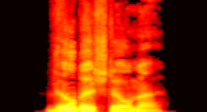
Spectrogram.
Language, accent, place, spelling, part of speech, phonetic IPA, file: German, Germany, Berlin, Wirbelstürme, noun, [ˈvɪʁbl̩ˌʃtʏʁmə], De-Wirbelstürme.ogg
- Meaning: nominative/accusative/genitive plural of Wirbelsturm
